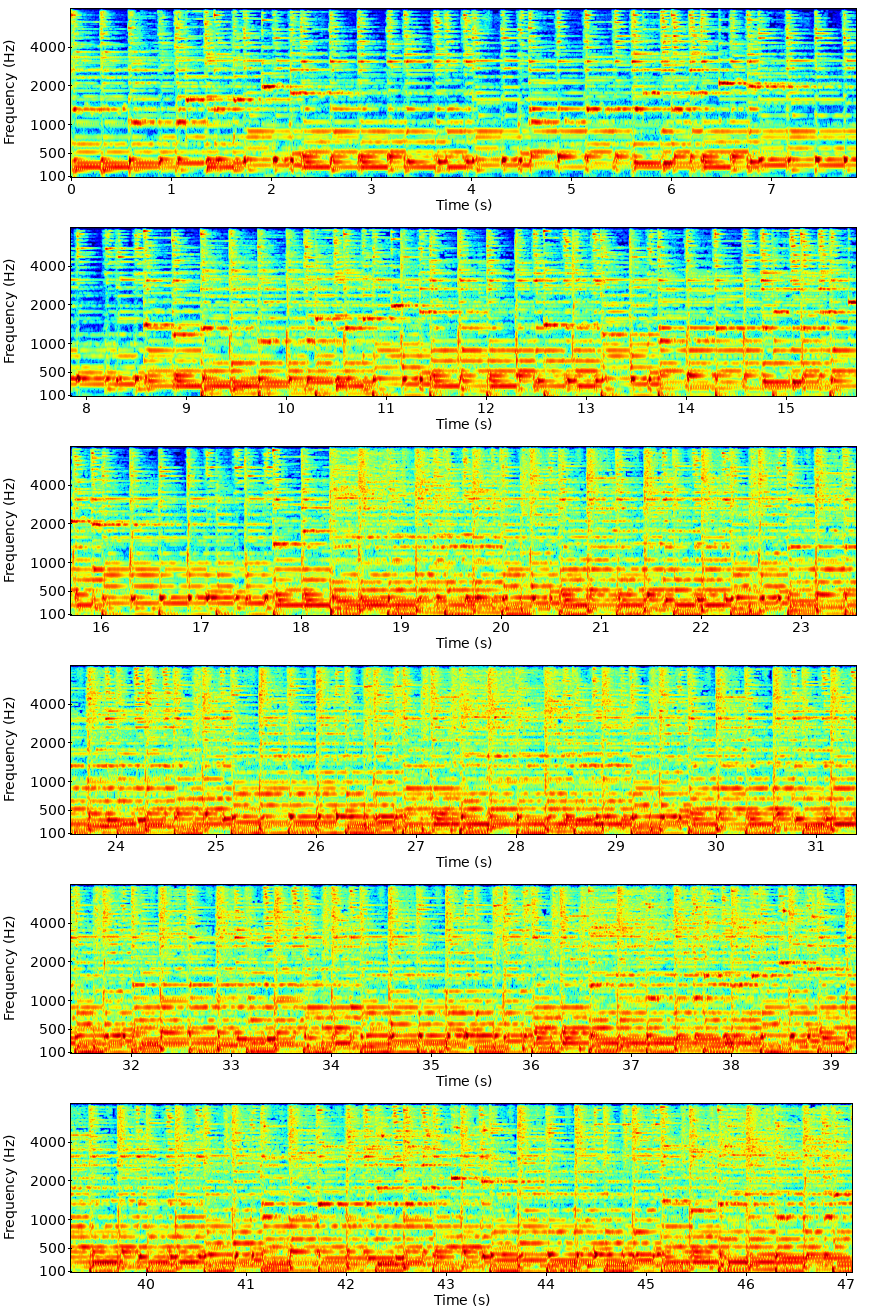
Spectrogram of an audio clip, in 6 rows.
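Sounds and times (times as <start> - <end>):
fun upbeat ukulele music: 0.0 - 47.0.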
